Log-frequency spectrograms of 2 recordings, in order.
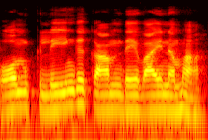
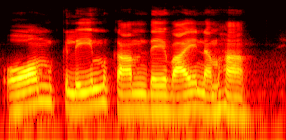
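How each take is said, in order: First: The second word ends with an ng sound. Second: The second word ends with an m sound. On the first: "क्लीम की जगह क्लिंग भी पढ़ सकते हैं" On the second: "मंत्र इस प्रकार है"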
